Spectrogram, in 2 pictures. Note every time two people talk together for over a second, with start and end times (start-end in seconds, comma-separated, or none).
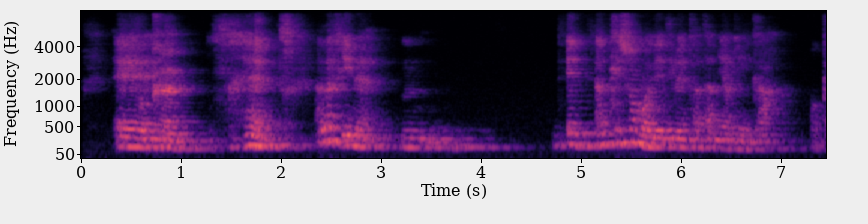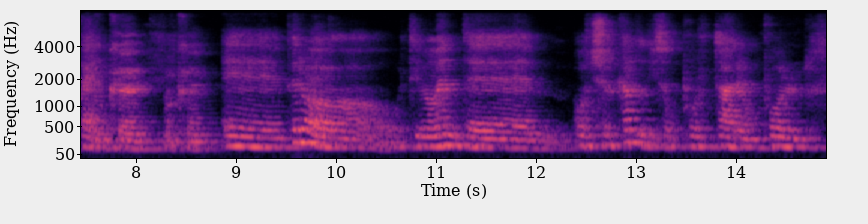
none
